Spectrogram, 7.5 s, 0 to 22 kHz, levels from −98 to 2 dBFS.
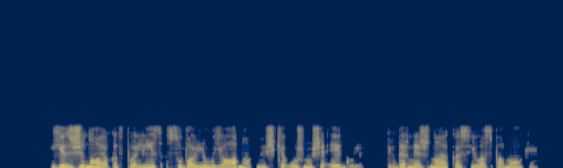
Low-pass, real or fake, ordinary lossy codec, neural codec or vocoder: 5.4 kHz; real; Opus, 64 kbps; none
